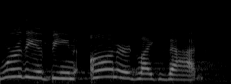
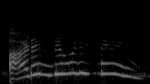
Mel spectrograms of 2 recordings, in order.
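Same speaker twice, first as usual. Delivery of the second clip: put-on higher, girlish voice, defensive; imitating daughter; 8 semitones higher than usual. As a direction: play the young daughter protesting innocence. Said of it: "and Cara's like".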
